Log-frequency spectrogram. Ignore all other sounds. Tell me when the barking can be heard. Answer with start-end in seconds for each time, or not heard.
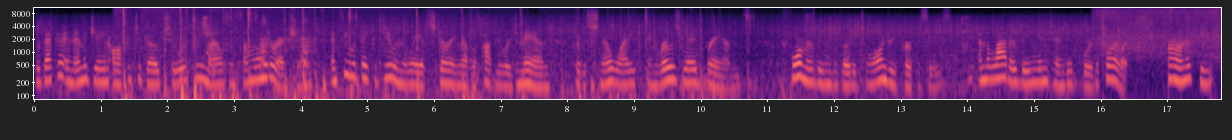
2.8-4.2.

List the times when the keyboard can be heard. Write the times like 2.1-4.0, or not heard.
1.1-11.6.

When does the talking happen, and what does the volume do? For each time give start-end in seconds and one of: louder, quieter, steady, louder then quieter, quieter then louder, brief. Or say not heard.
0.0-17.7 steady.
